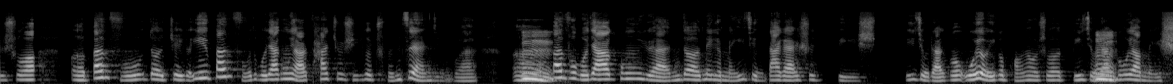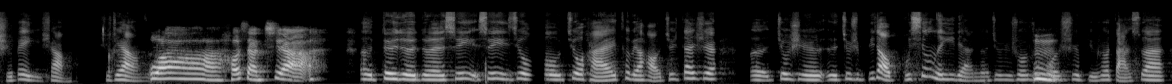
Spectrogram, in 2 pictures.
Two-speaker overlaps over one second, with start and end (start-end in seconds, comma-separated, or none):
none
